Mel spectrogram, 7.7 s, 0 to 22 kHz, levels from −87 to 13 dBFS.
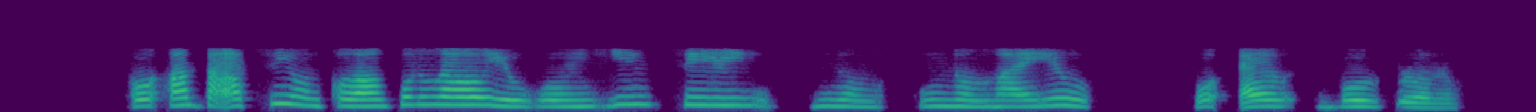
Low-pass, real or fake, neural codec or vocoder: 3.6 kHz; fake; codec, 16 kHz, 0.5 kbps, FreqCodec, larger model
